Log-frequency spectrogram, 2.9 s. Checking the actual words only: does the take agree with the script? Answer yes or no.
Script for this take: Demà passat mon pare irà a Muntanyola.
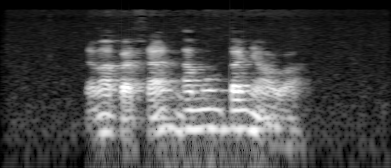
no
